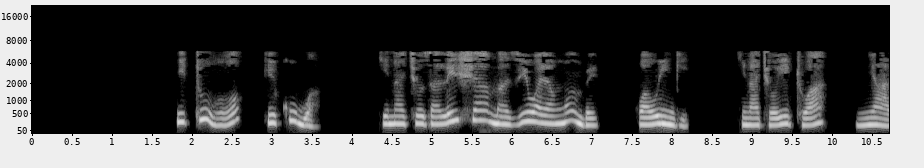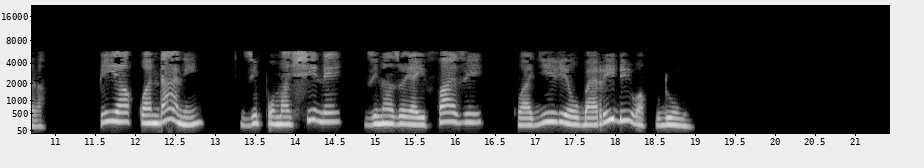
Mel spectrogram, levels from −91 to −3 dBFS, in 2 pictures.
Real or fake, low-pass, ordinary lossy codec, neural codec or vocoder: fake; 7.2 kHz; MP3, 24 kbps; autoencoder, 48 kHz, 32 numbers a frame, DAC-VAE, trained on Japanese speech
